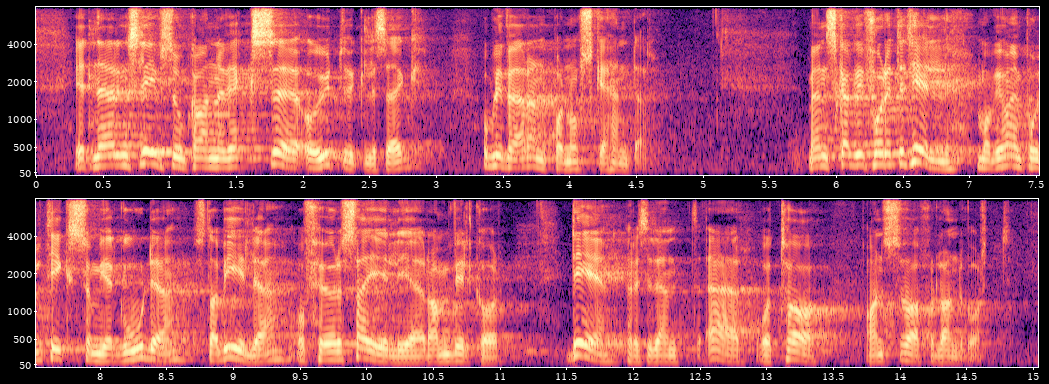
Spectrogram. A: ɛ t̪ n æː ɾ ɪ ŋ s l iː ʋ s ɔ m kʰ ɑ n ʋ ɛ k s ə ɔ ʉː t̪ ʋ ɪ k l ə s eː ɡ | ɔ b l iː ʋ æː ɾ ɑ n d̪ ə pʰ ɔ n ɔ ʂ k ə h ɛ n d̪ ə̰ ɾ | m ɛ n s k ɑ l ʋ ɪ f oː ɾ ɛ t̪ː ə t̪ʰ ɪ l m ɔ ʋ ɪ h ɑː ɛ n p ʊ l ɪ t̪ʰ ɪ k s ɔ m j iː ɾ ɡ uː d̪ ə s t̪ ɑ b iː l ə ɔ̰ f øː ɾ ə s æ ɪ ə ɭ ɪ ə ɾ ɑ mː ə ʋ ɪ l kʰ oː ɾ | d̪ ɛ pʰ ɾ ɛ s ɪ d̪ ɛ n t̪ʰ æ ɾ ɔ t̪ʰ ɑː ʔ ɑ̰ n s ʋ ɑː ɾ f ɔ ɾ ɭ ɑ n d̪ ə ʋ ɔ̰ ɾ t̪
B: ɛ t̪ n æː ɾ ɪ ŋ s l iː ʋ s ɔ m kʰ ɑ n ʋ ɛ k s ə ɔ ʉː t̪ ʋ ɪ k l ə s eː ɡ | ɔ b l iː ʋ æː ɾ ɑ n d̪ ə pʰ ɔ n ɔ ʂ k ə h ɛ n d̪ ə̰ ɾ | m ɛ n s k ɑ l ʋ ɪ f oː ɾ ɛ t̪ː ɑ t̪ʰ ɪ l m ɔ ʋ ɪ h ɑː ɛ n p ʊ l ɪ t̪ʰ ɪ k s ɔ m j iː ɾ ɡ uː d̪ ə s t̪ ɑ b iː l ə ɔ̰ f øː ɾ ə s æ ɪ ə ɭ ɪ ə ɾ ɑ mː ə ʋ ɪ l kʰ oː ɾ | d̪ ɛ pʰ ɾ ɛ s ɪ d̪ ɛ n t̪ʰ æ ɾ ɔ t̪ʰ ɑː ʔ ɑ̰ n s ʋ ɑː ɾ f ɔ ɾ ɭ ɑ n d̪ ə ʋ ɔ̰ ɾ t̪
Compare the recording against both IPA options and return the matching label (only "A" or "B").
A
